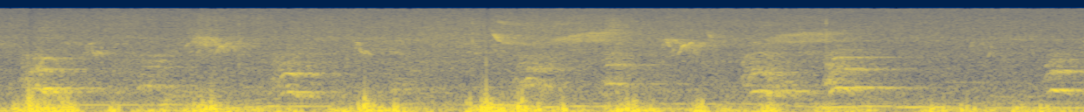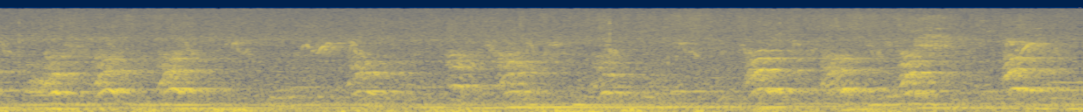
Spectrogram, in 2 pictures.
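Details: Schnoodle puppies, a Miniature Schnauzer and Miniature Poodle cross, playing together on an Iowa farm. They give rapid, high, squeaky yips and short whines in irregular bursts over low rumbling scuffles and thumps of play.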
